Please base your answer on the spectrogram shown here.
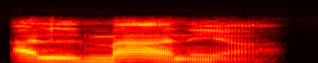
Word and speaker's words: ألمانيا: So here we don't say minal, it's not alif and lam. It's min Almania.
